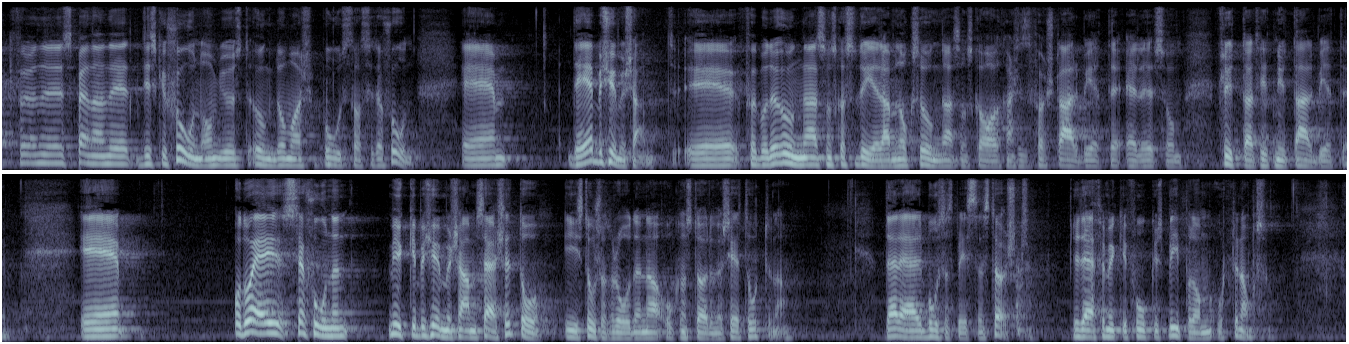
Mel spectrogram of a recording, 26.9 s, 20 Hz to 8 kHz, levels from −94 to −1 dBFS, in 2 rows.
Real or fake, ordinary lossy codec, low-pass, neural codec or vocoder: real; MP3, 64 kbps; 7.2 kHz; none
